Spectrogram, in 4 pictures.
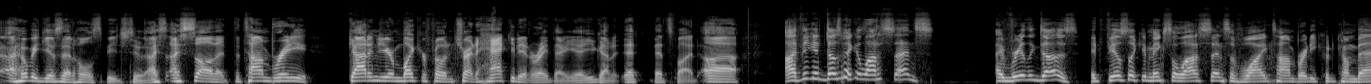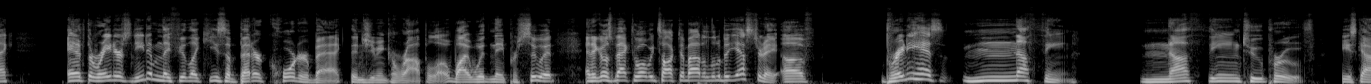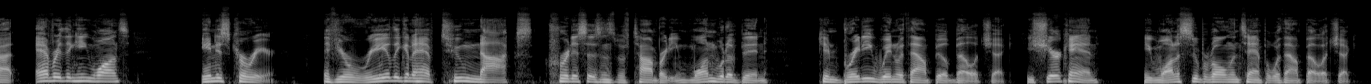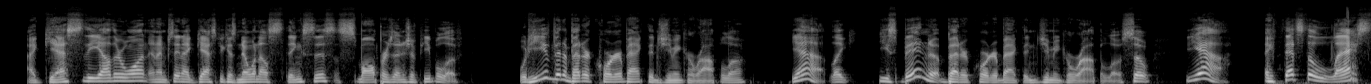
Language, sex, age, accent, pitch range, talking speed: English, male, 20-39, American, 110-165 Hz, 210 wpm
